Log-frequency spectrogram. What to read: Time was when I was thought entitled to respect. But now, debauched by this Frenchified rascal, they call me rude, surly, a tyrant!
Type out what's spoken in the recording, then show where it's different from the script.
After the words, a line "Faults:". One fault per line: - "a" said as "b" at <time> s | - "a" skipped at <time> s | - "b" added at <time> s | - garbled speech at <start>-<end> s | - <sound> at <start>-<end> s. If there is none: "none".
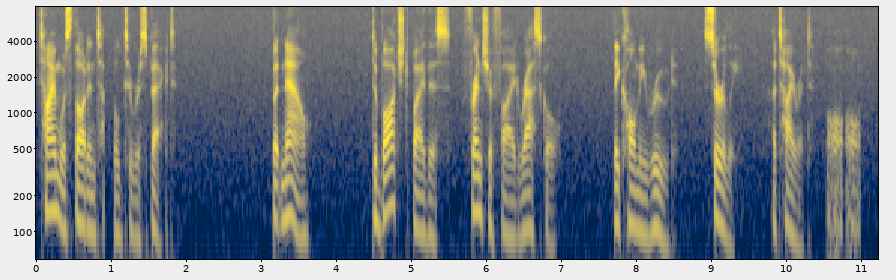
Time was thought entitled to respect. But now, debauched by this Frenchified rascal, they call me rude, surly, a tyrant!
Faults:
- "when I was" skipped at 0.5 s
- dropout at 0.9-1.0 s
- laugh at 10.5-11.0 s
